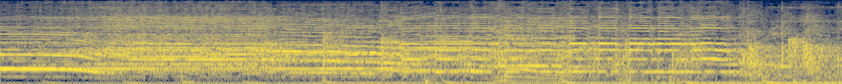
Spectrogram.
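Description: Audience cheering and yelling at a live hip-hop show, a loud, dense, continuous roar of whoops and shouts that holds steady from start to finish.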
